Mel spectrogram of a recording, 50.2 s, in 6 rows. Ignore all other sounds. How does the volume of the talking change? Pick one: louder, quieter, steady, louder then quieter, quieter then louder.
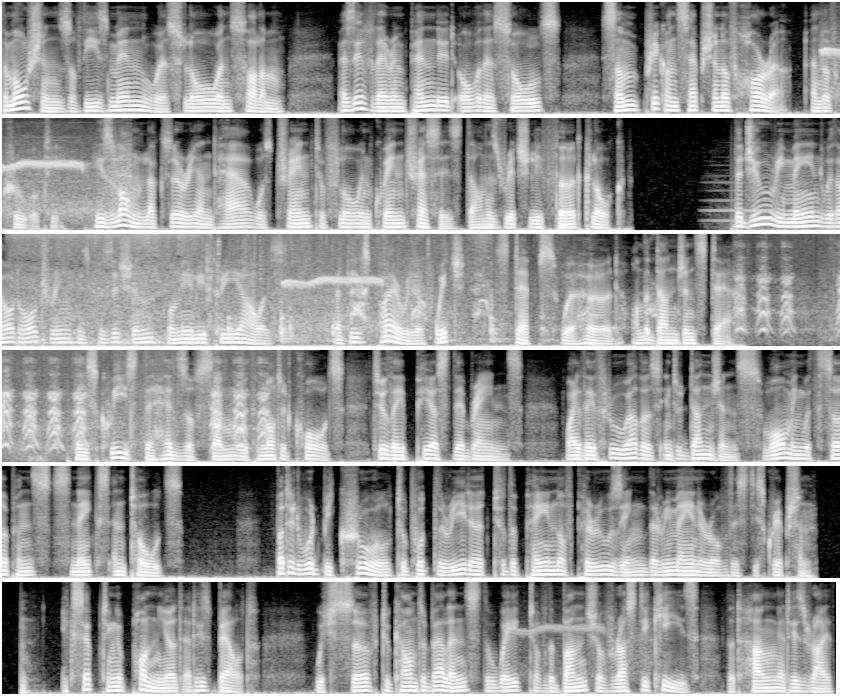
steady.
